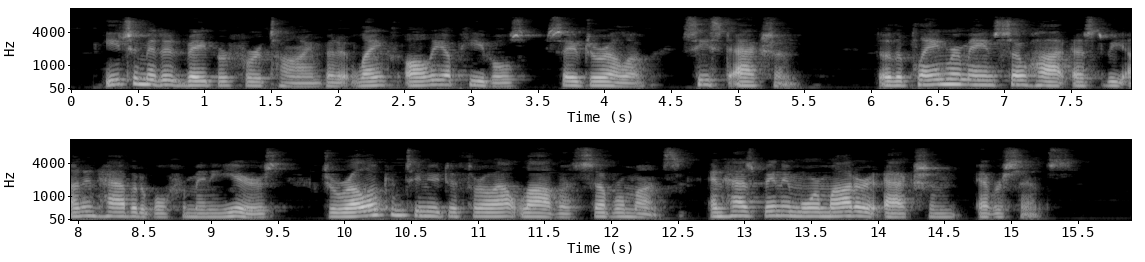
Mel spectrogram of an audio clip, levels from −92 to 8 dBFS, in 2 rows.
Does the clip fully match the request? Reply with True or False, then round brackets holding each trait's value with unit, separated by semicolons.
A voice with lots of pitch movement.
False (3.5 semitones)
